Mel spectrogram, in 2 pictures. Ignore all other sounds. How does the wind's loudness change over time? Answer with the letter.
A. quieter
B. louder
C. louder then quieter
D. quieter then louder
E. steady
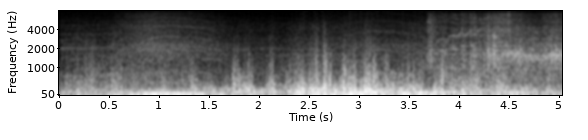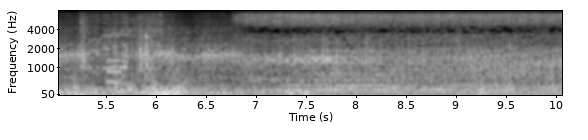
C.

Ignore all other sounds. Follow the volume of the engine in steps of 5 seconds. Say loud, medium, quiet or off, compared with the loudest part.
medium, loud.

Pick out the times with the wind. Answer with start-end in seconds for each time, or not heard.
0.0-6.7.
